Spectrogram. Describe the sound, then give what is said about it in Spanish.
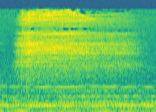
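A slow, deep inhale through the nose during a guided breathing exercise, heard as a faint, even, airy rush that lasts a couple of seconds without a break. “Vamos a hacer varias inhalaciones por la nariz y exhalar por la boca. Inhala”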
